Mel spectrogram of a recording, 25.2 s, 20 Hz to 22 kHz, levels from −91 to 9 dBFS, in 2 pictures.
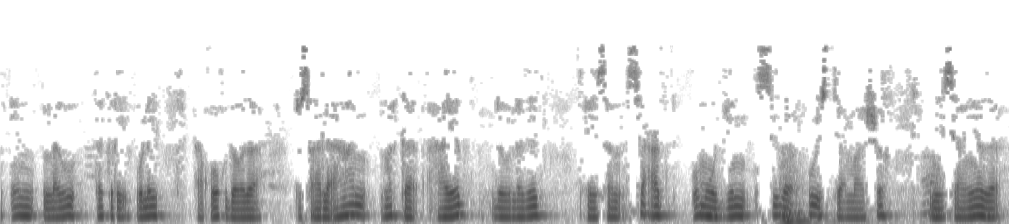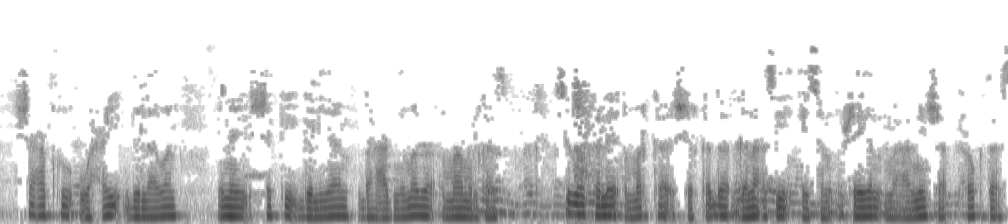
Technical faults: MP3 compression

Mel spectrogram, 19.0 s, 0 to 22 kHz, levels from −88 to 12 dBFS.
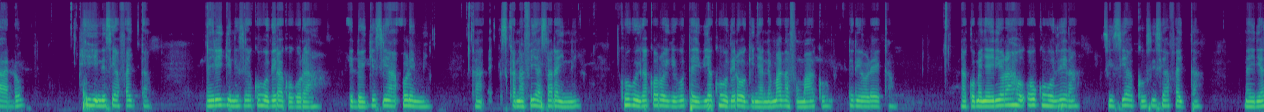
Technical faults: Opus compression

